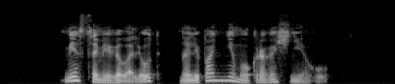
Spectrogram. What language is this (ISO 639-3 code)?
bel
